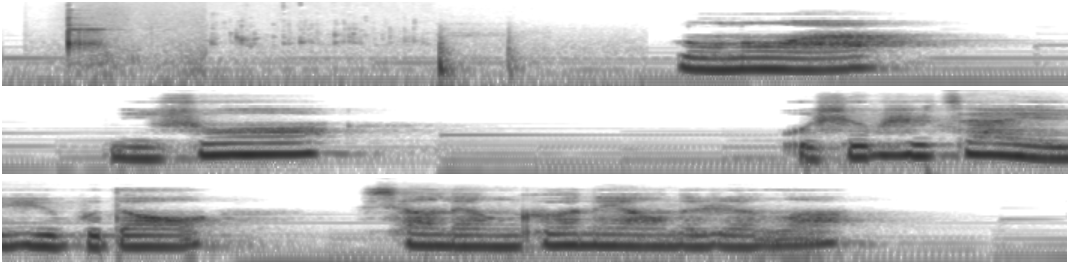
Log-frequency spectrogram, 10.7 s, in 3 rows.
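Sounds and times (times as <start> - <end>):
glass clinking: 0.2 - 1.7
sparkling water trickling and fizzing into a glass: 0.2 - 1.7
speech: 2.2 - 3.1, 3.9 - 4.7, 6.2 - 10.0.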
